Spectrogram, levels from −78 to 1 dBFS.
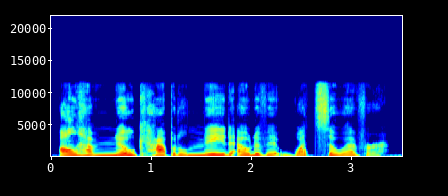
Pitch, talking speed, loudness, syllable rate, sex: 215 Hz, 155 wpm, -18 LUFS, 4.1 syllables/s, female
